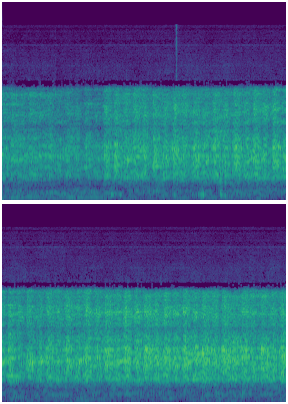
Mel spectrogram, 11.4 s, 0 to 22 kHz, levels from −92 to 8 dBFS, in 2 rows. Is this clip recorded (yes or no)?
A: no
